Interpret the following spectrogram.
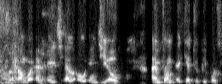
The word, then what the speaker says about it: Mhlongo: My name is Mhlongo, so I won't blame him for the pronunciation of my surname. It's Mhlongo, M-H-L-O-N-G-O.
